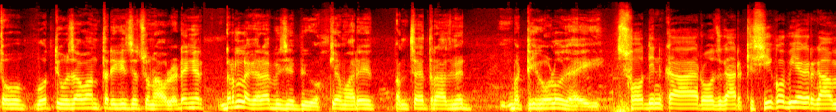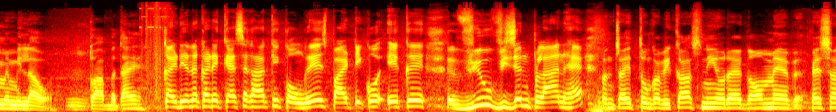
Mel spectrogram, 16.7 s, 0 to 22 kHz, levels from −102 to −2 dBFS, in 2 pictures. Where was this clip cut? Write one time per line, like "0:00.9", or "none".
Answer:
0:02.0
0:03.2
0:06.1
0:09.9
0:14.3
